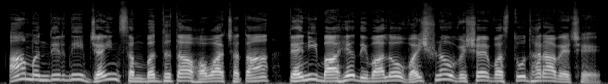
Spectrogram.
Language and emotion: Gujarati, neutral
